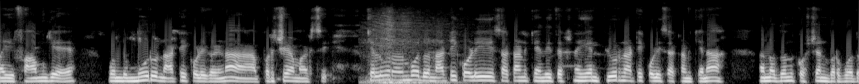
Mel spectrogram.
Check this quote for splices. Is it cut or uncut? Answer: cut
